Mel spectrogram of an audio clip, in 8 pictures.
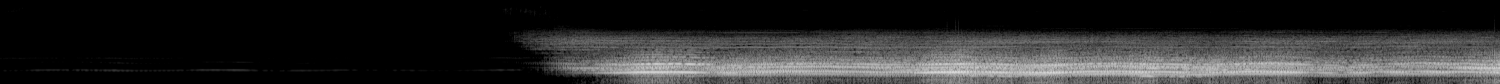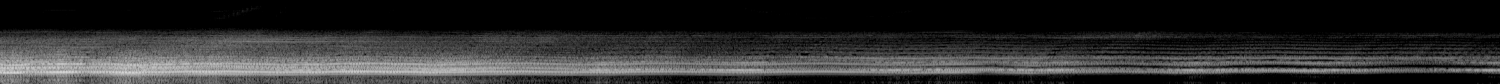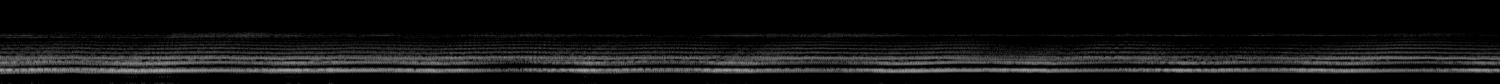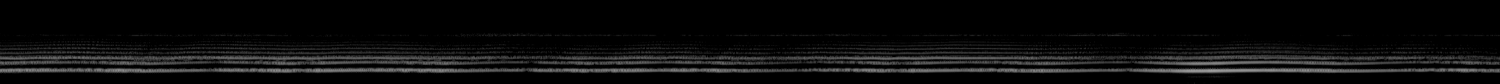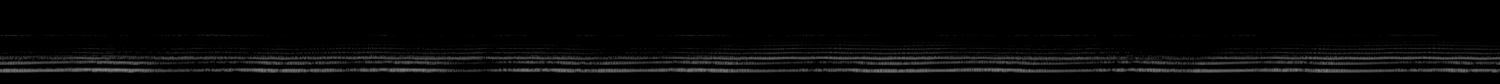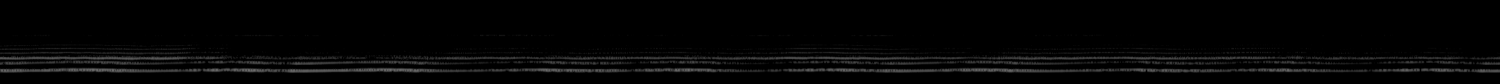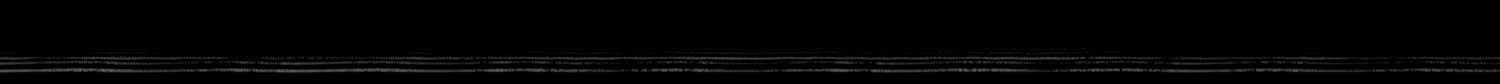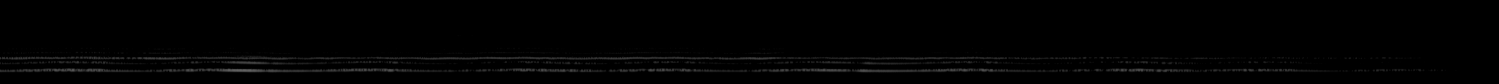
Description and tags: VIRAL FX 03 - C2 - SPACE SWEEPING FREQUENCIES with long delay fades
Slowly sweeping frequencies with a very slowly fading away delay. Created with RGC Z3TA+ VSTi within Cubase 5. The name of the key played on the keyboard is going from C1 till C6 and is in the name of the file.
